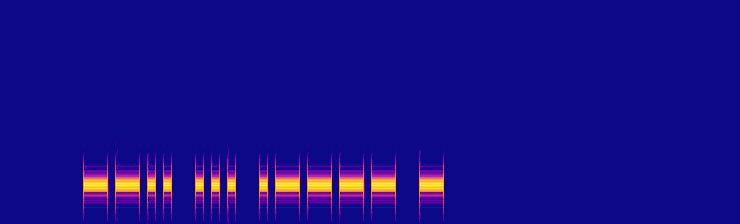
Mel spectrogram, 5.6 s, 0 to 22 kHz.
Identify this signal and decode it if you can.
Morse code, heard as a keyed tone, about 20 wpm, 700 Hz. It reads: ZS1T
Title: DXCC-100 Call Signs - 4 Characters - Repeated 3x - 20wpm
